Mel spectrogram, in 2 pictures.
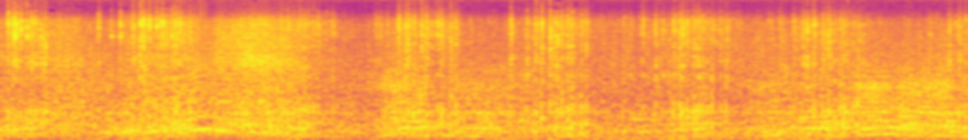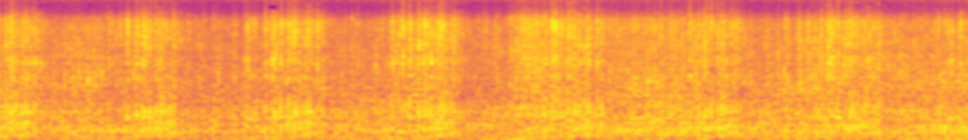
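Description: Drag-racing car engine running loud and steady while the car sits still, its pitch wavering slightly up and down.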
